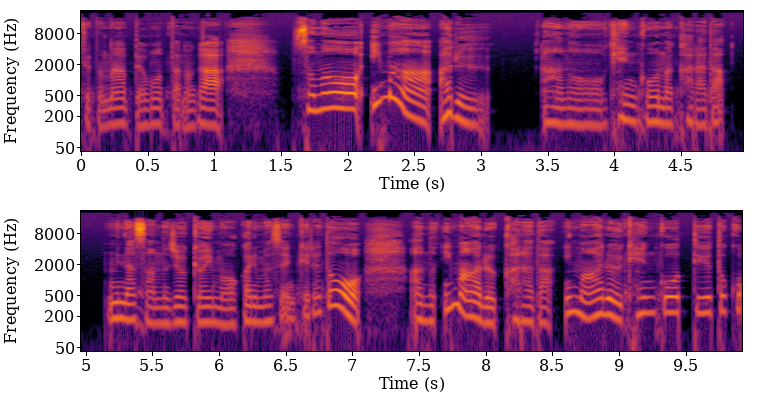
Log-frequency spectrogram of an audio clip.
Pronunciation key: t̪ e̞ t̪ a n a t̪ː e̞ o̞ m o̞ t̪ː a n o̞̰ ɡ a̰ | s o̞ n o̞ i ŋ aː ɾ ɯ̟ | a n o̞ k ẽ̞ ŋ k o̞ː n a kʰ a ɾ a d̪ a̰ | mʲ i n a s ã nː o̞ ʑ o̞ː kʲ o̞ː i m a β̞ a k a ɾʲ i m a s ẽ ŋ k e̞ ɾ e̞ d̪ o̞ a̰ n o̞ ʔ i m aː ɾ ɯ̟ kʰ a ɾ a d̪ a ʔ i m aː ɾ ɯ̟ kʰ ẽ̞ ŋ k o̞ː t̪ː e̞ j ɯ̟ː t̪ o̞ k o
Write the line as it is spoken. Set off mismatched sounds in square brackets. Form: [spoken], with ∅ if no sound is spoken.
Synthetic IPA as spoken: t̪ e̞ t̪ a n a t̪ː e̞ o̞ m o̞ t̪ː a n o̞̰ ɡ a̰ | s o̞ n o̞ i [m] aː ɾ ɯ̟ | a n o̞ k ẽ̞ ŋ k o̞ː n a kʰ a ɾ a d̪ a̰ | mʲ i n a s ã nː o̞ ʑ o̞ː kʲ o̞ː i m a β̞ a k a ɾʲ i m a s ẽ ŋ k e̞ ɾ e̞ d̪ o̞ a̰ n o̞ ʔ i m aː ɾ ɯ̟ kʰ a ɾ a d̪ a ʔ i m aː ɾ ɯ̟ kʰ ẽ̞ ŋ k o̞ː t̪ː e̞ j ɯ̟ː t̪ o̞ k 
